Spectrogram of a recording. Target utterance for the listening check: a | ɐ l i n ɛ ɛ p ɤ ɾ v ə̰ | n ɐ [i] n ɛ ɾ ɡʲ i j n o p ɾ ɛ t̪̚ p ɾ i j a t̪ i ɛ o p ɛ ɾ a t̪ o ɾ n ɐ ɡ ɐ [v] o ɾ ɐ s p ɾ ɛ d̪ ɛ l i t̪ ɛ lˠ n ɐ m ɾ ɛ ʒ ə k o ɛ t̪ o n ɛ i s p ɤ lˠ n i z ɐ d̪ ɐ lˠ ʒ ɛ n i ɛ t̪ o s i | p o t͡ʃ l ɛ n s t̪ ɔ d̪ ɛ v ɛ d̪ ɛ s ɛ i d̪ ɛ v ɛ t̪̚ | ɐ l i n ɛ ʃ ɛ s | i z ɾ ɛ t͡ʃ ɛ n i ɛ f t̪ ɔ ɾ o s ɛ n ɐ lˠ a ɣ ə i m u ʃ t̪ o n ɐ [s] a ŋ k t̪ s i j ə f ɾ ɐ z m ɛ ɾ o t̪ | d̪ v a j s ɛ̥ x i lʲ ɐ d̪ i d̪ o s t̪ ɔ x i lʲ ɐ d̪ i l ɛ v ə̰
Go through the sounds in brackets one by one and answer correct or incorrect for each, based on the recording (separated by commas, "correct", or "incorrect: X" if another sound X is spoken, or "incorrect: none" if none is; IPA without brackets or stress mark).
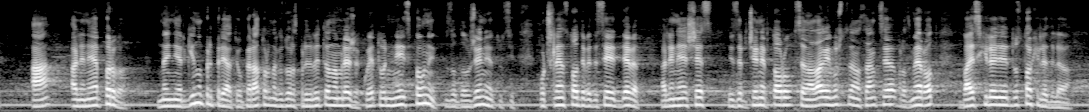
incorrect: ɛ, incorrect: z, correct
